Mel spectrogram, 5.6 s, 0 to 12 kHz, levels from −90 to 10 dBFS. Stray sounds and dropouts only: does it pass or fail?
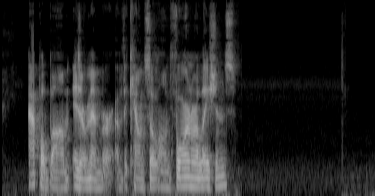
pass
